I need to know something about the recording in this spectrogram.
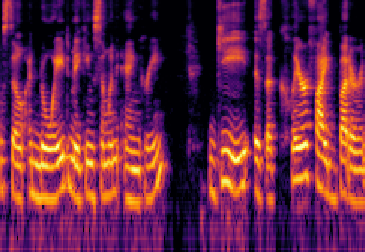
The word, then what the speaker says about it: ghee: Ghee is a clarified butter and it rhymes with key, so it's a kind of butter.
